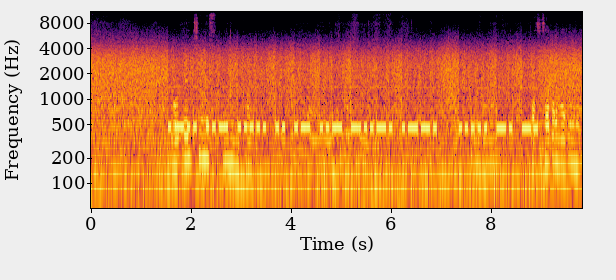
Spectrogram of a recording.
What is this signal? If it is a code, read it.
Morse code, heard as a keyed tone, machine-sent, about 19 wpm, 460 Hz, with radio static and the noise inside a car. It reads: LU5IAU/P 5NN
